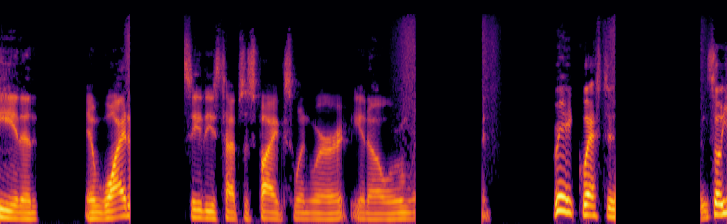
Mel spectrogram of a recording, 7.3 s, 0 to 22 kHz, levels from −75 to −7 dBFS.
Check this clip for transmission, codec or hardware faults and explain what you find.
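Three wireless microphone squelch dropouts, at 1.21–1.87 s, 3.89–5.01 s and 5.98–7.11 s. Each time the radio signal fades, hiss rises, and the receiver's squelch mutes the speech for 0.55, 0.67 and 0.86 s respectively.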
